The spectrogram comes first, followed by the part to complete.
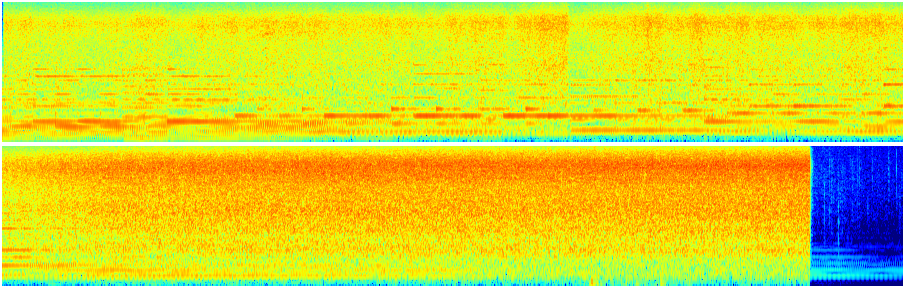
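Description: Soft keyboard-style background music over the rush of flowing water; the music fades out about halfway, leaving the steady rushing noise, which cuts off abruptly about a second before the end.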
